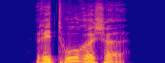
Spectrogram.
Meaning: Inflected form of rhetorisch
- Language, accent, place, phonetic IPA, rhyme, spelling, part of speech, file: German, Germany, Berlin, [ʁeˈtoːʁɪʃə], -oːʁɪʃə, rhetorische, adjective, De-rhetorische.ogg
